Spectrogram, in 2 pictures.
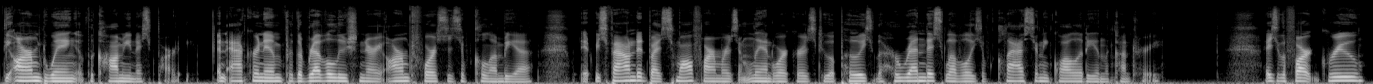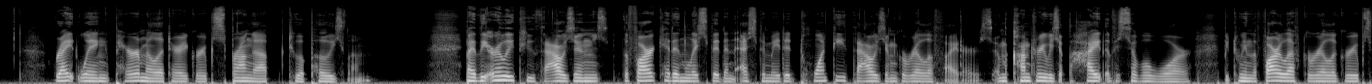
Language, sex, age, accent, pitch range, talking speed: English, female, 20-39, American, 130-155 Hz, 170 wpm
